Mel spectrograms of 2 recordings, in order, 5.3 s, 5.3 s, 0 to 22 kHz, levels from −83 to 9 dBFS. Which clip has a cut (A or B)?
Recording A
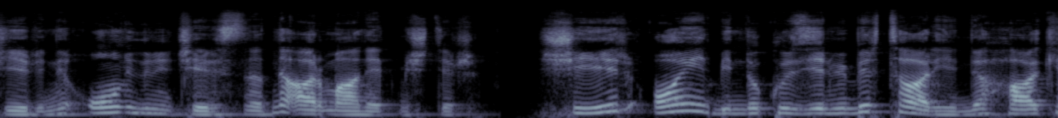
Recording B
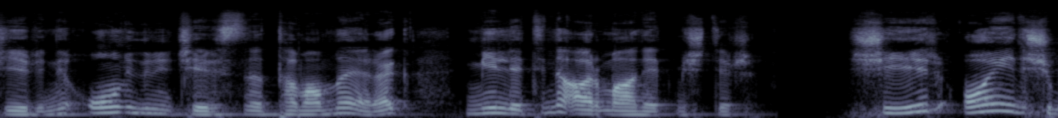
A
